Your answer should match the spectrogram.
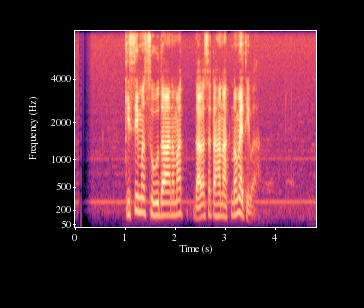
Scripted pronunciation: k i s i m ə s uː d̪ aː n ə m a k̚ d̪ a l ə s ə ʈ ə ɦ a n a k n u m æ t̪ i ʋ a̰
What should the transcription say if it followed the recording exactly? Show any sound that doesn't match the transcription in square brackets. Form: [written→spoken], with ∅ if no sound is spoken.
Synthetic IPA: k i s i m ə s uː d̪ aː n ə m a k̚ d̪ a l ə s ə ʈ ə ɦ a n a k n [u→o] m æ t̪ i ʋ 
